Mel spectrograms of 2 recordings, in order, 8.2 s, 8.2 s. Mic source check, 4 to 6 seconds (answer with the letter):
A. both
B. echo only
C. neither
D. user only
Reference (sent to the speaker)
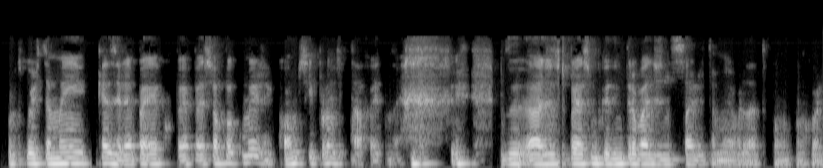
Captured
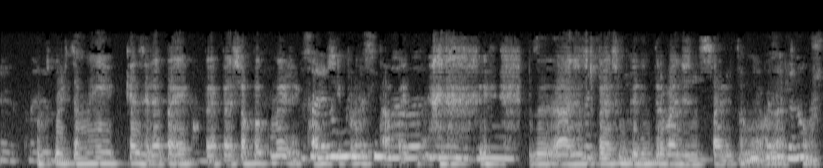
A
